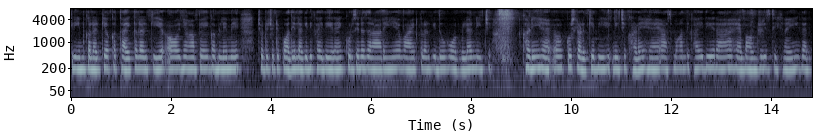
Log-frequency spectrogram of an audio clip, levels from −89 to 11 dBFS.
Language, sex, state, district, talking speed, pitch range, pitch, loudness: Hindi, female, Bihar, Gaya, 205 wpm, 195-205 Hz, 200 Hz, -33 LUFS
